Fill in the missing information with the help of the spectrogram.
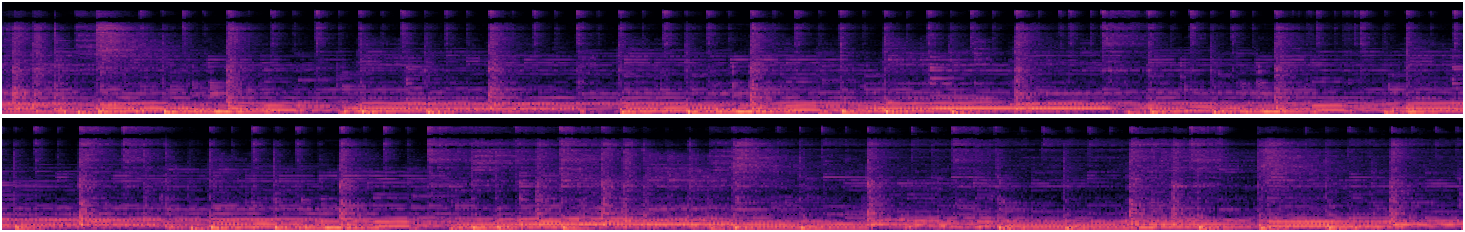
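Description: A live rock band plays an instrumental passage on bass guitar, electric guitar and drum kit, with the drums striking a steady beat.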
